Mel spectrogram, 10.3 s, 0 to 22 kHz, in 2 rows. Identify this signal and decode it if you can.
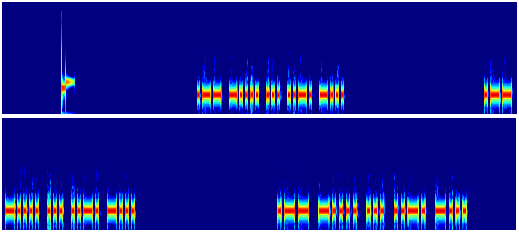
Morse code, heard as a keyed tone, about 35 wpm, 700 Hz. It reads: W6SFB W6SFB W6SFB
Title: Speed Racing - USA 1x3 Call Signs 30wpm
